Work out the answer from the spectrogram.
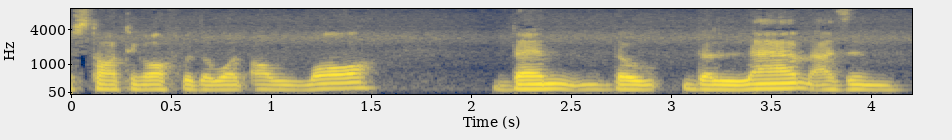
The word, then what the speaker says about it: Allah: the light lamb and the ruling is that if there is a father or a bomber before the word allah then then the lamb is heavy otherwise it is light so it is pronounced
